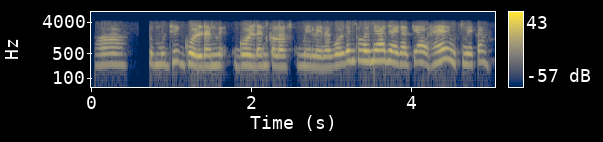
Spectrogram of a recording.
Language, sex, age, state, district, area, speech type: Hindi, female, 18-30, Uttar Pradesh, Prayagraj, urban, conversation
